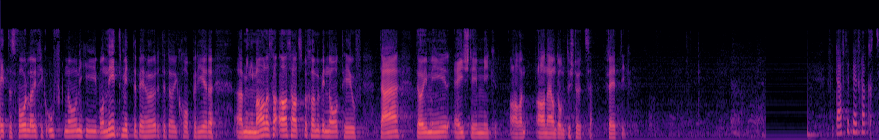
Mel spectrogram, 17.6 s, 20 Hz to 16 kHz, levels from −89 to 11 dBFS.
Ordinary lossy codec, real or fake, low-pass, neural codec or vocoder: MP3, 64 kbps; real; 7.2 kHz; none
